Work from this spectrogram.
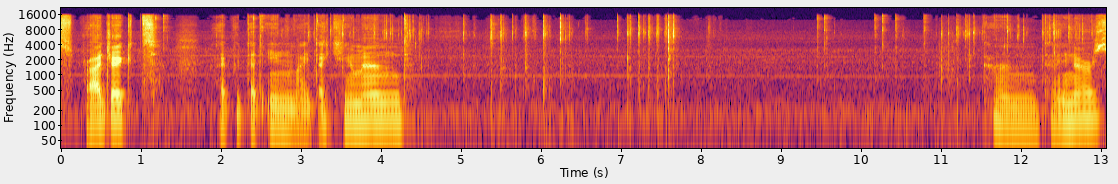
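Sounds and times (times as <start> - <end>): typing on computer keyboard: 3.1 - 7.7, 10.2 - 12.8.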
